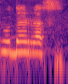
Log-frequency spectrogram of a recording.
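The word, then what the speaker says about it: مُدَرَّس: So this is mudarris. What is the second one? Oh, okay, that is mudarris and that is mudarras.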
